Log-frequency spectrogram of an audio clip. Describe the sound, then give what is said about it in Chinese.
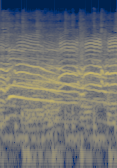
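A group of children loudly imitate a lion's roar together, their voices blending into one sustained, high-pitched group shout that holds steady without a break. “现在我要变成狮子，一起吼吼吼！大声一点！”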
